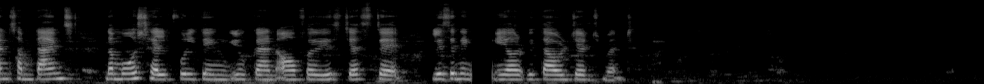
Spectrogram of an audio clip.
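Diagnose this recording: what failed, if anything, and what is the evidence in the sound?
Playback stall at the playback stage: the speech drops to silence from 4.72 to 4.92 s, about 200 ms, likely from a starved output buffer or blocked player thread.

Time-compressed catch-up follows from 4.92 to 5.32 s: the speech runs 1.5 times fast at normal pitch, as the player cross-fades out short segments to clear its backlog.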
